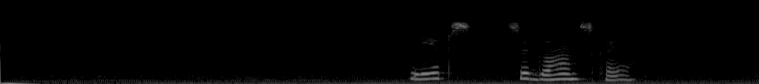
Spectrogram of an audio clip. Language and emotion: Russian, sad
